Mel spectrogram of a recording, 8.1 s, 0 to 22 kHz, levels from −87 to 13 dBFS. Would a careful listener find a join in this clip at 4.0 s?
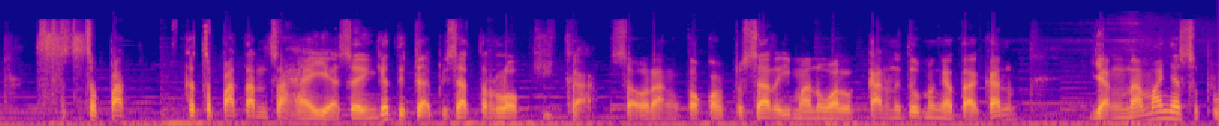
yes; 1 cut; at 4.0 s

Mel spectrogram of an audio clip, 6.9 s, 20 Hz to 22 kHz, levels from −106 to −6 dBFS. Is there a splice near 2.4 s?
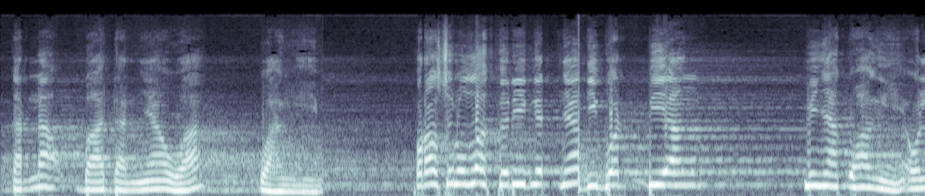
yes; 2 cuts; at 2.4 s, 4.4 s

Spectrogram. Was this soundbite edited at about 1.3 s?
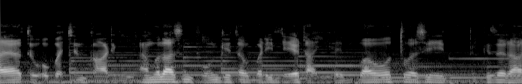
yes; 2 cuts; at 1.3 s, 3.4 s

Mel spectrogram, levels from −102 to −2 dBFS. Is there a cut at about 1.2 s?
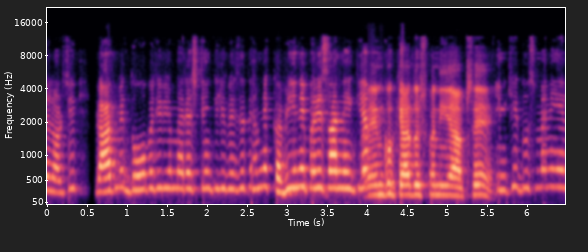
no; 1 cut; at 4.1 s

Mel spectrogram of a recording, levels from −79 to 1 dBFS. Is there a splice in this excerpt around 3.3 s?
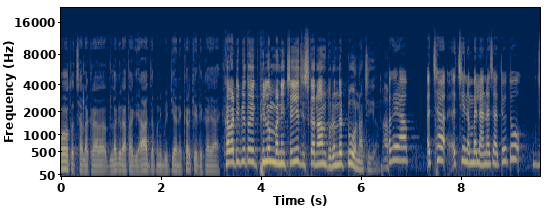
yes; 2 cuts; at 3.3 s, 6.4 s

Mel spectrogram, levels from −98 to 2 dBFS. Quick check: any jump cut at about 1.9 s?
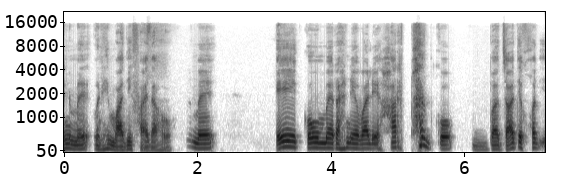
yes; 1 cut; at 1.9 s

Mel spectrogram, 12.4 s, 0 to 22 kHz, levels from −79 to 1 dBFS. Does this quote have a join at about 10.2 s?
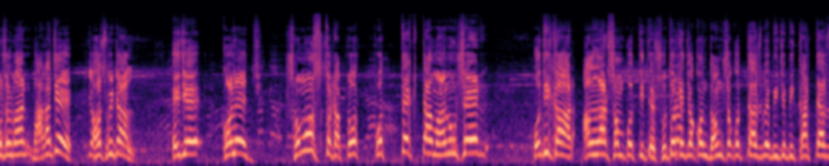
yes; 2 cuts; at 1.3 s, 10.2 s

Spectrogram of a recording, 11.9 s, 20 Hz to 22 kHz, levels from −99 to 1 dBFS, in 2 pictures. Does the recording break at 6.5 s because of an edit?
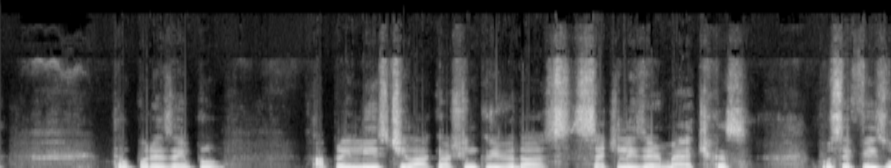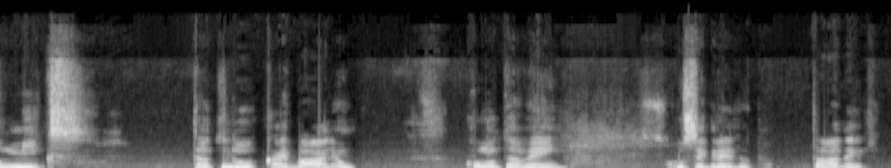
no; 0 cuts

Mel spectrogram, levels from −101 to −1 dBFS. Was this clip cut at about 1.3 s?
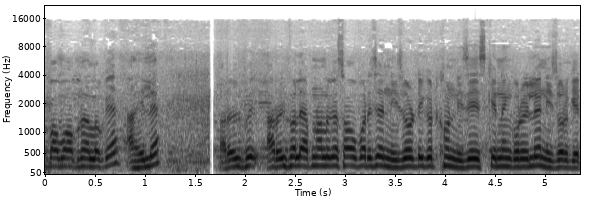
no; 0 cuts

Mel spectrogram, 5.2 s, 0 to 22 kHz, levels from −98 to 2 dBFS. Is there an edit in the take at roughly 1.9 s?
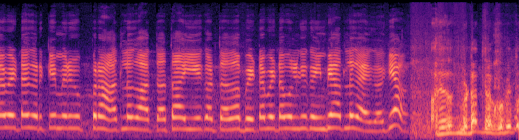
no; 1 cut; at 4.2 s

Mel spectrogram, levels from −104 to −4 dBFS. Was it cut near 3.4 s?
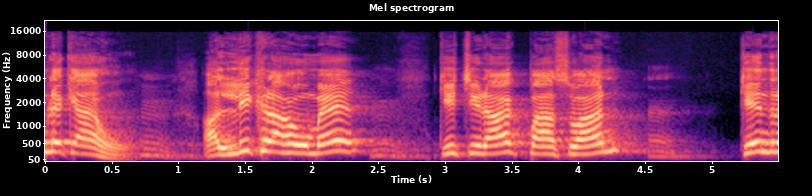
no; 0 cuts

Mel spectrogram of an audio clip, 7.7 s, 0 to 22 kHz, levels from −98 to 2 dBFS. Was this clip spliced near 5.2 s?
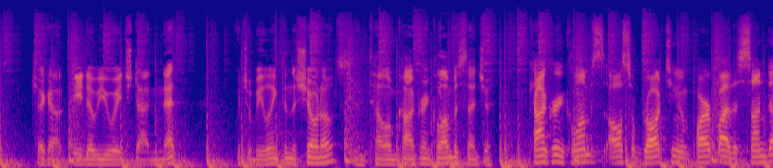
yes; 1 cut; at 5.2 s

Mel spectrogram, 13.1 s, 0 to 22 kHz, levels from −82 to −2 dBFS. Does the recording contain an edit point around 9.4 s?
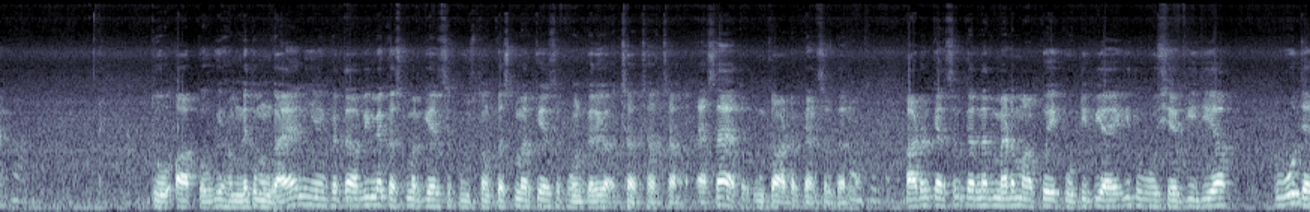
no; 0 cuts

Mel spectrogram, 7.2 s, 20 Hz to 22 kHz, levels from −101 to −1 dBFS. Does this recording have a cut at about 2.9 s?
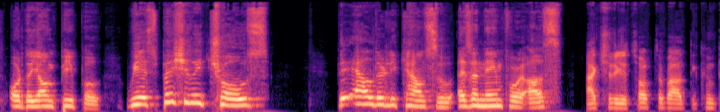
no; 1 cut; at 5.7 s

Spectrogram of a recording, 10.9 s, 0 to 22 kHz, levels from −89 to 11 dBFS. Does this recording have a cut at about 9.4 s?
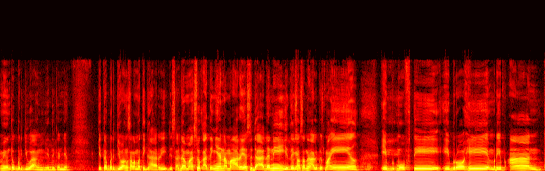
no; 2 cuts; at 3.6 s, 5.9 s

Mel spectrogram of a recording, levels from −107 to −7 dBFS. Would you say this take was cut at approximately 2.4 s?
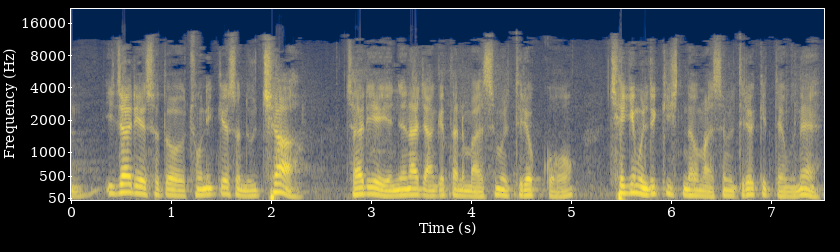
no; 1 cut; at 5.1 s

